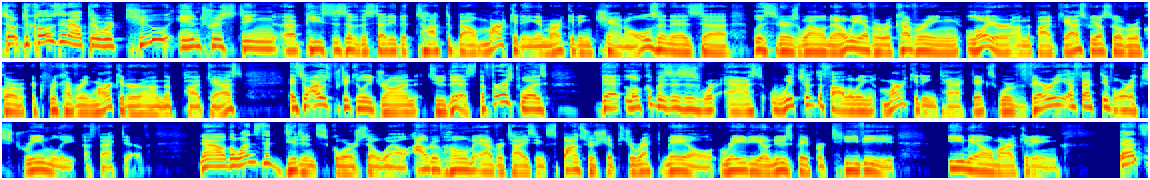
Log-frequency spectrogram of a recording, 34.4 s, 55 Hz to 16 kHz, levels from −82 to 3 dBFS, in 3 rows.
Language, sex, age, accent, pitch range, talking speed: English, male, 40-59, American, 110-150 Hz, 165 wpm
